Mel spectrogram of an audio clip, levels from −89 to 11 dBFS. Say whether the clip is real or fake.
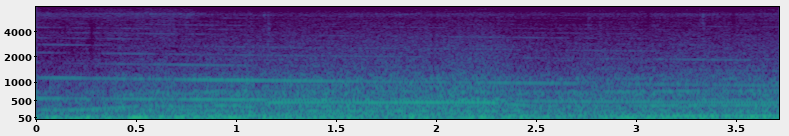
real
